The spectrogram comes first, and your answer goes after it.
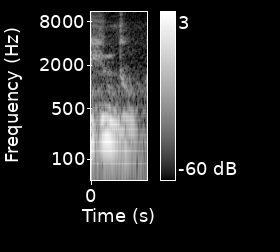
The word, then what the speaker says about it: Hindu: Nadi, was called a Hindu because the Persian could not pronounce sa. So, they pronounced it Hindu. Ha, so sa became ha. It became Hindu.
